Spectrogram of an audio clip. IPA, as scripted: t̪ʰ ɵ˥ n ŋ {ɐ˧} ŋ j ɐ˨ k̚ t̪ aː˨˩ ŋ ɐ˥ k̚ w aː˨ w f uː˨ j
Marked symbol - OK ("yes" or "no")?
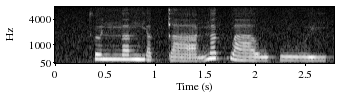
no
